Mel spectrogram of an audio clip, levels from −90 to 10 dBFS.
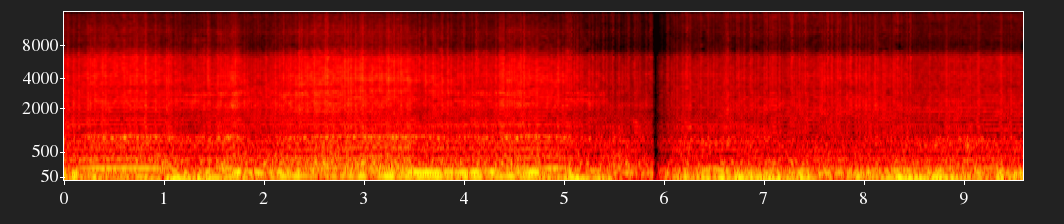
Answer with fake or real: fake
